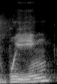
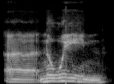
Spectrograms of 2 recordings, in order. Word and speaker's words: Nguyen: Yeah, so my surname in Vietnamese, or how you're supposed to pronounce it, is Nguyen. But as a kid, I've always pronounced it as Nguyen, right? Just because it was like easier. There's no N in pronouncing it in Vietnamese, but, you know, teachers would ask me and stuff.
